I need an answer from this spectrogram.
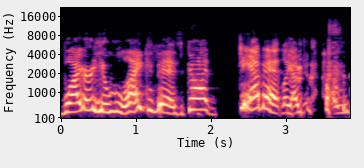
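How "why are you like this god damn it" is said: high, drawn-out, fed-up, frustrated angry yell. Retelling yelling at an audiobook in the car: imitating screaming at the book. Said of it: "just screaming at the book".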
